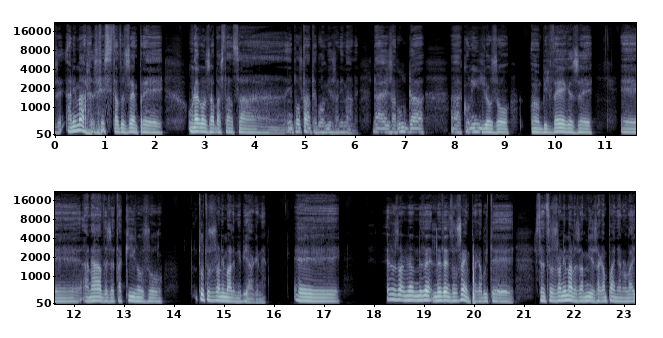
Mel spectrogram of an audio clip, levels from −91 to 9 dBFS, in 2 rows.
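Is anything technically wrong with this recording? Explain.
Yes. After "sempre una cosa abbastanza", from 4.65 to 8.54 s, channel delay (comb filtering): one channel lags by roughly 20 ms, and the mono sum cuts fixed notches from about 30 Hz upward. The speech turns rough and slightly doubled, and unlike flanging the notches never sweep.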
